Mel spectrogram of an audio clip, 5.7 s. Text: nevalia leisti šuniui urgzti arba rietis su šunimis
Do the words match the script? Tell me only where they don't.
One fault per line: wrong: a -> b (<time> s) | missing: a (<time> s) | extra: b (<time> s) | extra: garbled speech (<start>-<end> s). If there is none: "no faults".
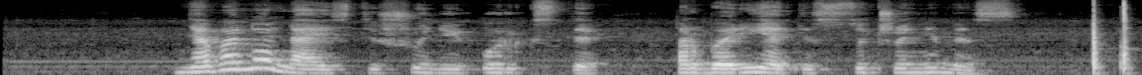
no faults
